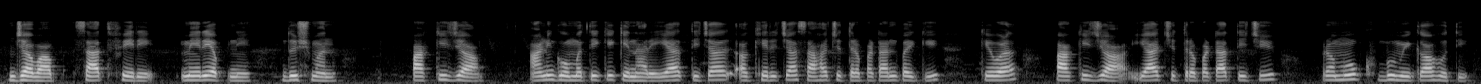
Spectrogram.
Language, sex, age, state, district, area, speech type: Marathi, female, 18-30, Maharashtra, Mumbai Suburban, rural, read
